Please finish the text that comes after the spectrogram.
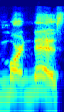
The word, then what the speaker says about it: Martinez: It's spelled like Martinez, but we pronounce it Martinez to sound pretentious. Not R just R. I don't know. But we're like a classic Georgia accent. You can say Martinez.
